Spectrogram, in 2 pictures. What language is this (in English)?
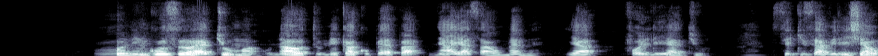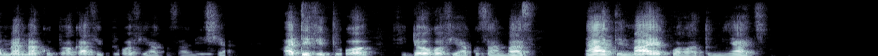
Swahili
